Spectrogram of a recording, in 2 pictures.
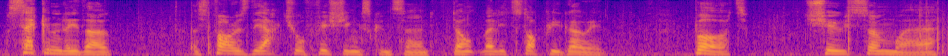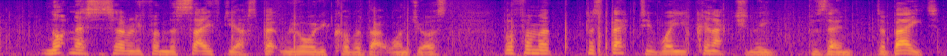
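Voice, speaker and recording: A man's voice: mid-range voice, normal speed, fairly bright tone. Middle aged guy chatting to his camera under a fishing brolly, repeats himself a lot, bit of wind and rain noise behind. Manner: chatty, repeats points, asks "isn't it?". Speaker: fishing vlogger. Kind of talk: casual to-camera advice. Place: outdoors under a fishing umbrella by a pool in a storm. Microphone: phone or camera close up. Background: storm wind and rain.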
